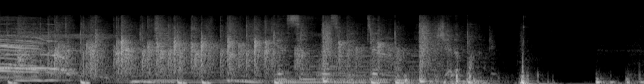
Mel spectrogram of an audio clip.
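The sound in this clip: Applause at an open mic comedy night: a dense clatter of clapping with a voice over it, thinning out and stopping near the end, followed by a few dull thuds.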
